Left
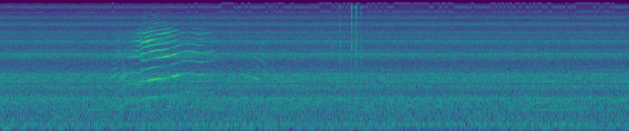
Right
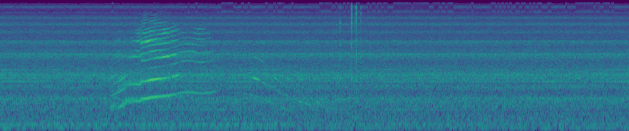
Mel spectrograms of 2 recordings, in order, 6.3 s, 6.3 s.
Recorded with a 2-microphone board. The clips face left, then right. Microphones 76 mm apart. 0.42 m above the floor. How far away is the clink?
I don't hear a clink.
